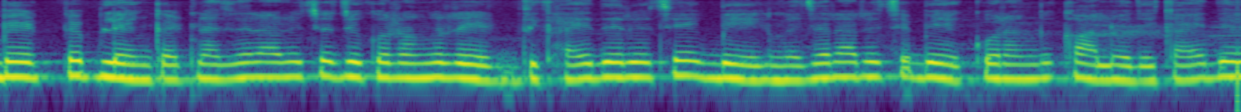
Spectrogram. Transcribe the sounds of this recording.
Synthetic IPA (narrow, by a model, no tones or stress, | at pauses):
beːʈ̚peblɛ̃ːŋkeʈnɐd͡ʒəɾaːɾet͡ʃʰɛd͡ʒekoɾɐ̃ŋɡɾeːʈd̪ɪkʰaːid̪eːɾt͡ʃʰɛeːk̚beːɡnɐd͡ʒəɾaːɾet͡ʃʰɛbeːkkːoɾɐ̃ŋɡkaːlod̪ɪkʰaːid̪eː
